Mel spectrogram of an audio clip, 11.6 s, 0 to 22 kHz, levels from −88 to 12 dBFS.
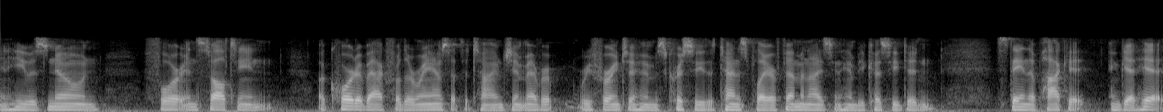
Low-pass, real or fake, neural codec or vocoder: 5.4 kHz; real; none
